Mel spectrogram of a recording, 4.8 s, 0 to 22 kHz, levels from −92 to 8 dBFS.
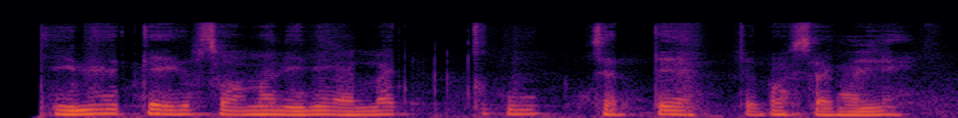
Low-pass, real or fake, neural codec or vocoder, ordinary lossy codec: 9.9 kHz; fake; codec, 44.1 kHz, 2.6 kbps, DAC; AAC, 48 kbps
